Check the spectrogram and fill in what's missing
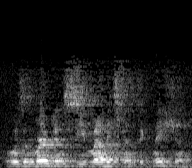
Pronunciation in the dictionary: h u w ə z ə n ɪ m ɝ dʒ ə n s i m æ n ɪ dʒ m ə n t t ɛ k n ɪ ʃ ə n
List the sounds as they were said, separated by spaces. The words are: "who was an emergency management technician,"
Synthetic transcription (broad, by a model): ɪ w ə z ə n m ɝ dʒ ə n s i m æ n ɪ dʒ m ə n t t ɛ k n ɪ ʃ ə n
